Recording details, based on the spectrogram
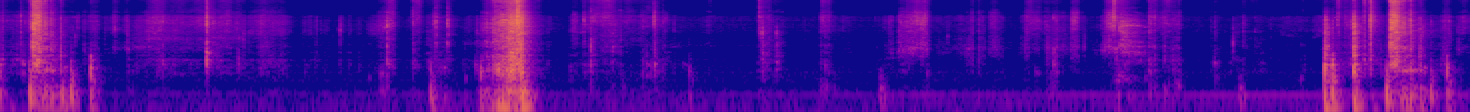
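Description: Paper card being trimmed for a junk journal, heard as scattered rasping cuts and scissor snips with quiet pauses between, a few louder bursts near the start, middle and end, and no talking.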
